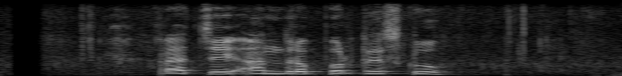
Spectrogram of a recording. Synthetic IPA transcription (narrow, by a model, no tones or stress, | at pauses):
rad͡zjʌʔand̪ʱrʌpʌrd̪esko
